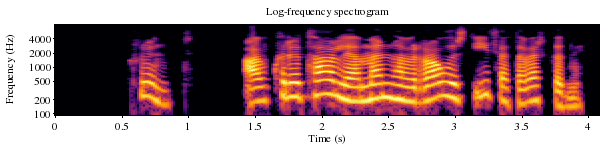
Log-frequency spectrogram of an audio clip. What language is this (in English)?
Icelandic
